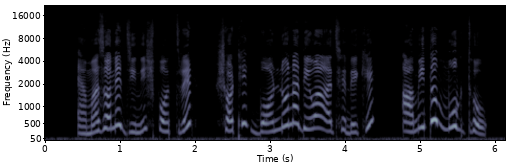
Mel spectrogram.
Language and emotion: Bengali, surprised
